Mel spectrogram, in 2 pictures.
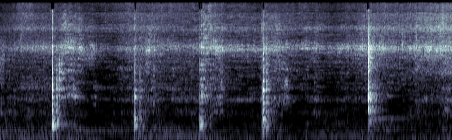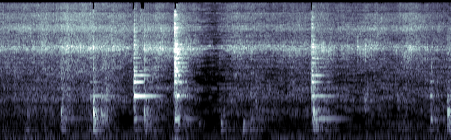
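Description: Tomatoes sauté with browned garlic and onion in a pan for a red amaranth leaf dish, a gentle sizzle punctuated by regular spatula scrapes and knocks about once a second, close and without talk.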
